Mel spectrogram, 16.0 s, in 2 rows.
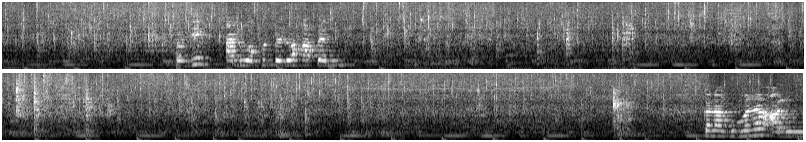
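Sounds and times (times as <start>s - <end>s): electronic music beat: 0.0s - 16.0s
potatoes sizzling in oil: 0.0s - 16.0s
spatula scraping pan: 0.5s - 15.0s.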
